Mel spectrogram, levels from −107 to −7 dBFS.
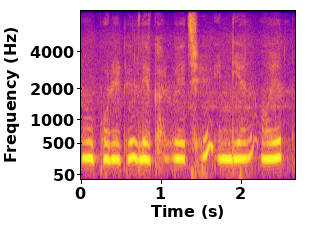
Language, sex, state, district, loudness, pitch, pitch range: Bengali, female, Tripura, Unakoti, -14 LUFS, 255 Hz, 250-260 Hz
